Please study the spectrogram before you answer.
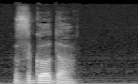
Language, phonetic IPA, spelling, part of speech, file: Polish, [ˈzɡɔda], zgoda, noun / particle, Pl-zgoda.ogg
